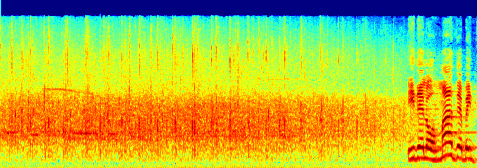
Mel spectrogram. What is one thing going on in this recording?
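A large audience applauds in a big hall, slowly fading.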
